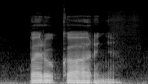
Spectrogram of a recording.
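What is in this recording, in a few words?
Ukrainian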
